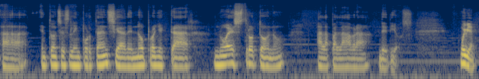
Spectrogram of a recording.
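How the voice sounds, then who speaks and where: A man's voice: on the low side, fairly even intonation, very slow. Man teaching a church Bible study. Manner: reflective, with many fillers and soft whispered asides. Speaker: small-group Bible study leader.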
